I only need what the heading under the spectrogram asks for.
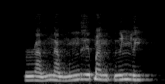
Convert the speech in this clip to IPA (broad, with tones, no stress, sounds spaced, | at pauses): ɹ a˨˩˦ w n a˨˩ w n o˧˥ ŋ ɣ e˧˥ ɓ a˧ n ʔ ɨ˧˥ ə̯ ɲ ə˧ j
